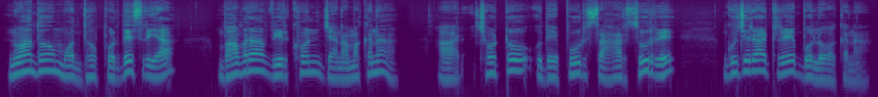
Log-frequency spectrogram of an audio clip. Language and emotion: Santali, neutral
